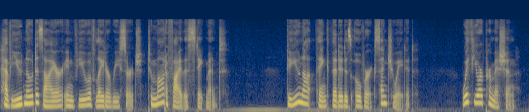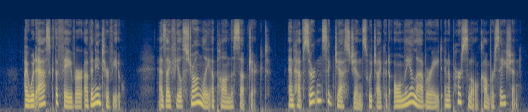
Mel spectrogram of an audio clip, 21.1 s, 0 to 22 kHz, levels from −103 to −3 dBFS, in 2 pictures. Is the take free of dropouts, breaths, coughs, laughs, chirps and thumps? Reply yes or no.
yes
